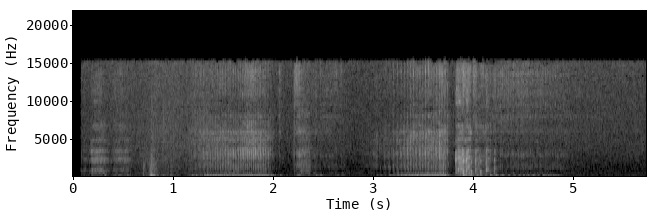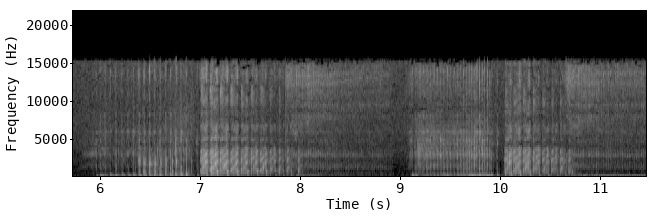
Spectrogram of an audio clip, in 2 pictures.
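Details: Dog snoring: deep, rumbling snores on each breath with quieter exhalations between, about 20 breaths a minute.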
